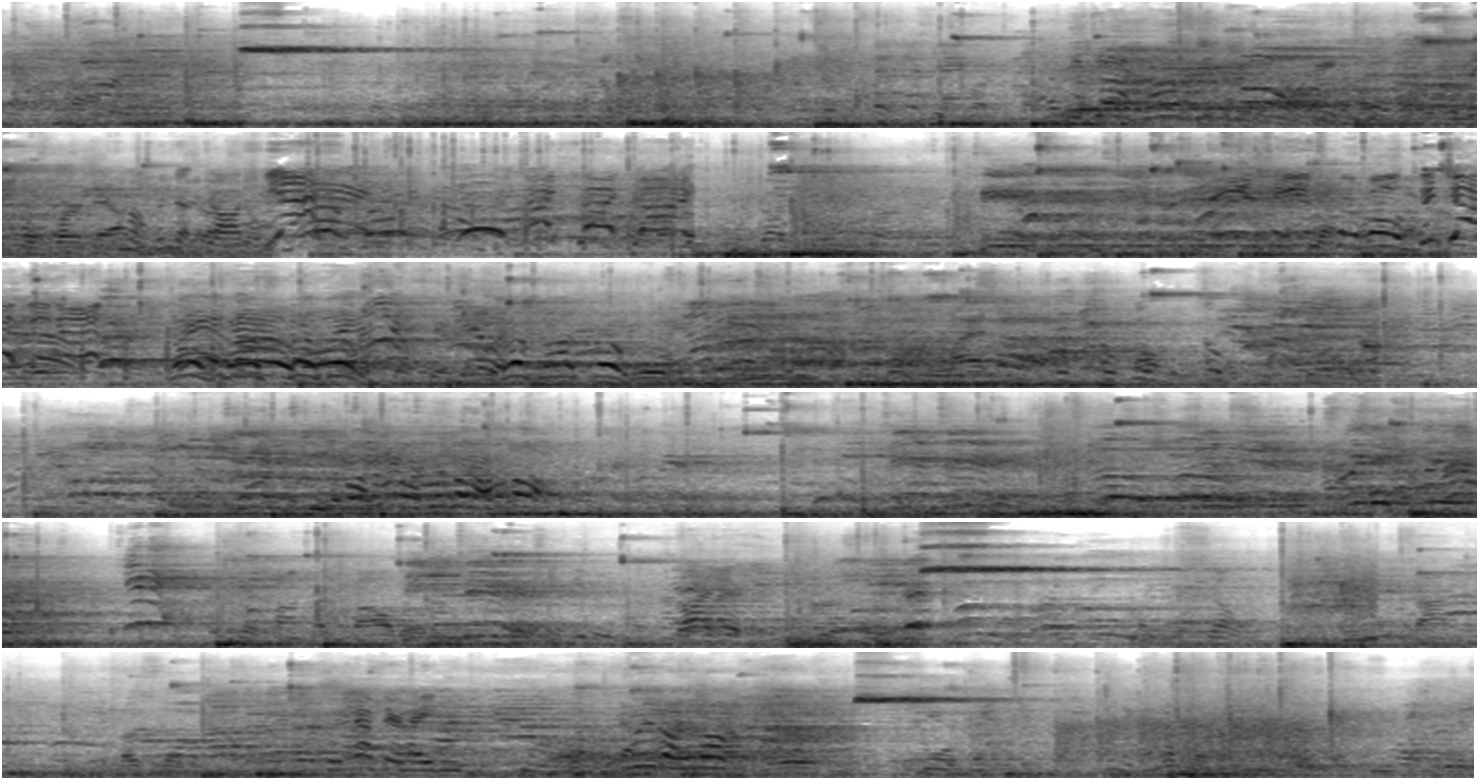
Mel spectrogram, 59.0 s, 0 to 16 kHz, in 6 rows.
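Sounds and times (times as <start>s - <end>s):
voices echoing in a hall: 0.0s - 58.9s
basketball bouncing on wooden court: 14.5s - 15.5s, 32.7s - 35.4s.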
